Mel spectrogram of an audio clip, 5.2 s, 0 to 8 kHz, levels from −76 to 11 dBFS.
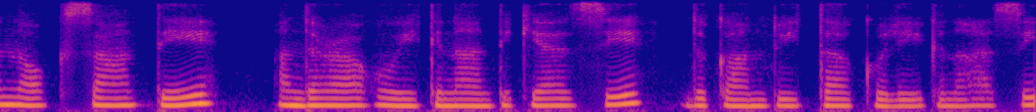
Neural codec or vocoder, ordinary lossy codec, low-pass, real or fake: codec, 24 kHz, 0.5 kbps, DualCodec; Opus, 32 kbps; 7.2 kHz; fake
